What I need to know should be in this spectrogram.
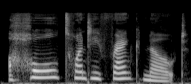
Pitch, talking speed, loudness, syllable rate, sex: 255 Hz, 155 wpm, -17 LUFS, 4.1 syllables/s, female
